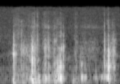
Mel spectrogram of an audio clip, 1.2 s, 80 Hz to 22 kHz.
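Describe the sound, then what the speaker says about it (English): Keys clack on a Ducky DK9008 Shine II keyboard with Cherry MX Blue switches, a quick burst of crisp, clicky strokes in an irregular rhythm, close and moderately loud. "I'll actually get some typing sounds for you"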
